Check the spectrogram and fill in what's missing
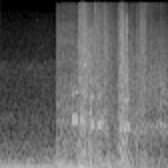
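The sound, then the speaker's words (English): A car hits a pedestrian crossing at a roundabout: after a low engine hum, a sudden loud burst of road noise and tire squeal, with two sharp crashes in quick succession. “He just got hit by a car.”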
